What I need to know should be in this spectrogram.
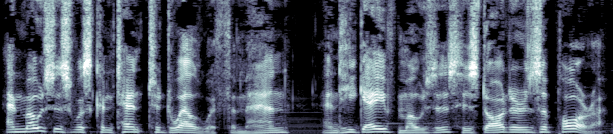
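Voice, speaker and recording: Male scripture narrator over soft music. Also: medium pitch, lively intonation, takes it slowly.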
